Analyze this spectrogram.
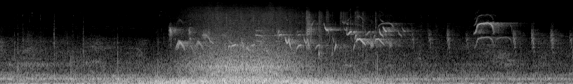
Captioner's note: swallow chirping; swallow tweets loudly repeatedly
